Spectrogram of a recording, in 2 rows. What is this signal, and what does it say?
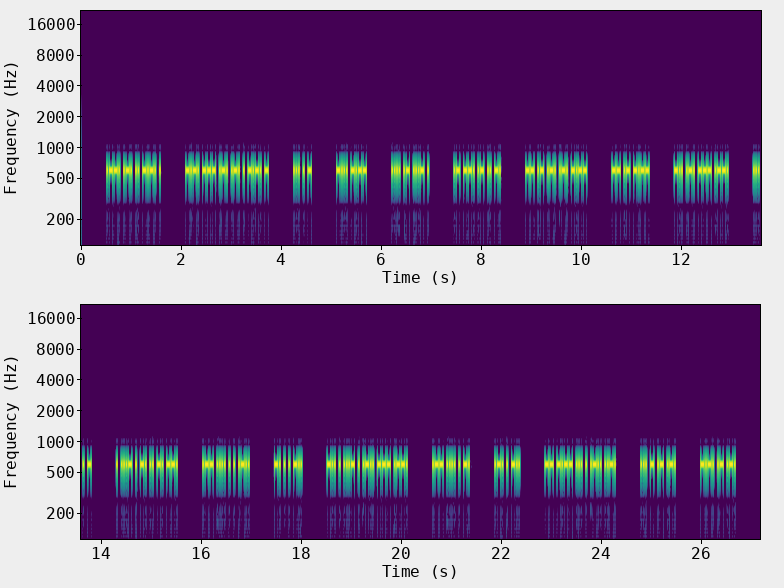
Morse code, heard as a keyed tone, about 50 wpm, 600 Hz. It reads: PRICE CORRECT SET BY HAVE AGAIN MARRY MAY DROP SET EVENING WHEEL NEED DEVELOP WHEN RED MYSELF STAR CAR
